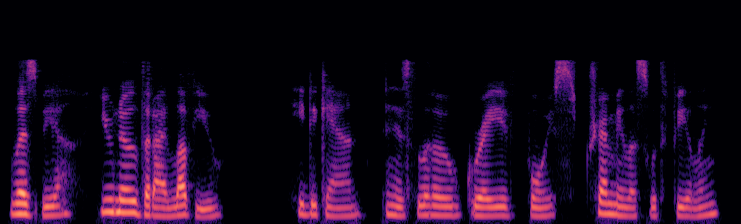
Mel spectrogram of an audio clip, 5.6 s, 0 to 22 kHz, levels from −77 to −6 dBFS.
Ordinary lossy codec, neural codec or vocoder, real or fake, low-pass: MP3, 48 kbps; codec, 16 kHz, about 1 kbps, DyCAST, with the encoder's durations; fake; 7.2 kHz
